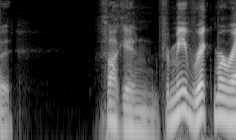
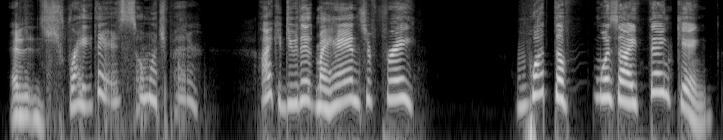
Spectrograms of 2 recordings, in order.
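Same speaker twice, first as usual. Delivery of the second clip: Rick Moranis voice; 12 semitones higher than usual. Acted. Streamer delighted with his desk, in a high Rick Moranis voice. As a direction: marvel like a nerdy little man. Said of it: "why are you talking like Rick Moranis?".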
